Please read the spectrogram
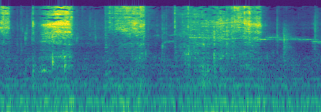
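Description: A fork stirring rice and peas in coconut milk in a stainless steel pot, metal scraping the pot in two short spells, over a low steady hum.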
